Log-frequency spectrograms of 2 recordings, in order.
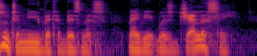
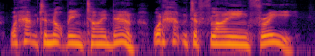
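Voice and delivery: agitated protest; 9 semitones higher, 6 dB louder than usual. Acted. Arthur protests to Tilly about the offer, high and agitated. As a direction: pitch up high, pressing her with both questions.

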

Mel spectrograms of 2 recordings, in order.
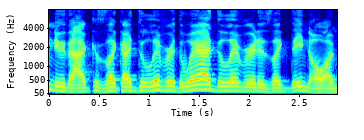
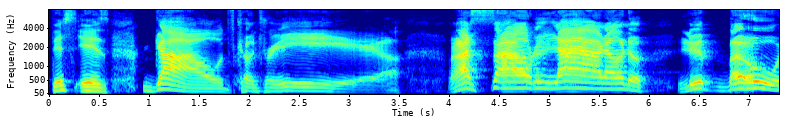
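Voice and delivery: mock awe; much slower than usual. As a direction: gape at the mountains like a revelation. Awed by Alberta scenery.

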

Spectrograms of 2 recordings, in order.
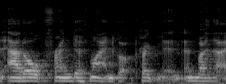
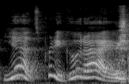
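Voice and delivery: higher-pitched mock Kiwi with a louder "eh?"; playful exaggerated Kiwi, pitched up; Kiwi slang; 9 semitones higher, 5 dB louder than usual. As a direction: send up your own Kiwi habit, landing loudly on the eh. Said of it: "like the worst Kiwi slang as well".

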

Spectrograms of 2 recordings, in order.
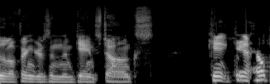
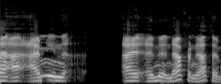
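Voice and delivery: usual speaking voice

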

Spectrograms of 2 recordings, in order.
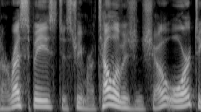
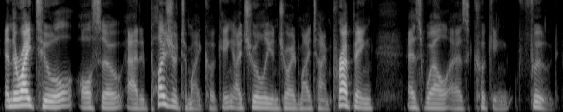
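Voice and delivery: smooth, measured commercial read; 5 dB quieter than usual. Acted. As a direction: read it like a radio sponsor spot. Host reads a car ad.

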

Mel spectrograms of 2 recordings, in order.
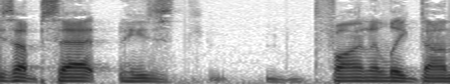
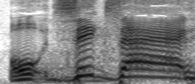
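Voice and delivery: high, loud playful cry; excited mock call; 13 semitones higher, 6 dB louder, slower than usual. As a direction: shout it like advice to someone fleeing. Excited call while joking about escaping.

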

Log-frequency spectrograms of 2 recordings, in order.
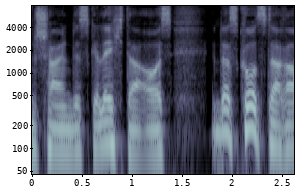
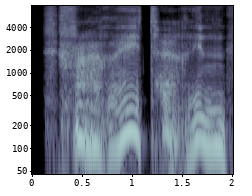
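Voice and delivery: slow, drawn-out devil's hiss; hissed accusation; much slower than usual. A narrator's reading. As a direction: hiss it slowly with menace. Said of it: "zischte Asmodes". (langsam und drohend gezischt)

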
